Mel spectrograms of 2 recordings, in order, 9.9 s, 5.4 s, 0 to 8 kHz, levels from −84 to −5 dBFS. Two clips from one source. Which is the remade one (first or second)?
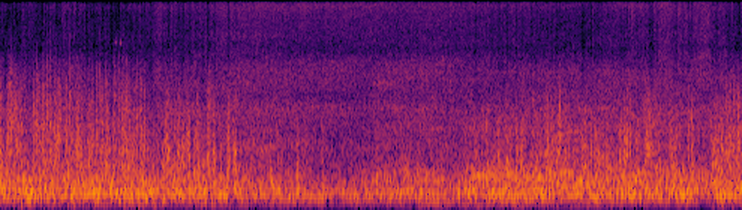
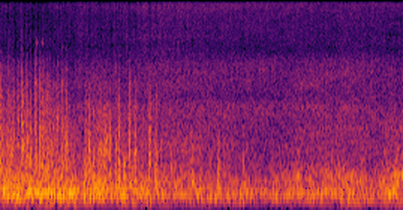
first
